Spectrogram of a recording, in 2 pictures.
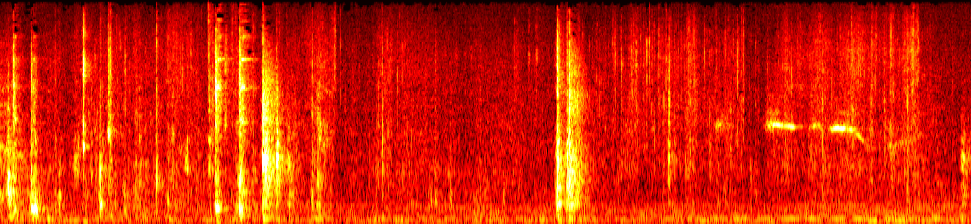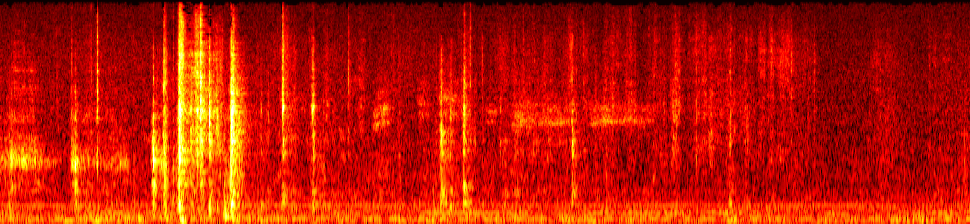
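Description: Faint paper rustling with light taps and clicks from hands working at a tabletop, rolling a joint; a few sharper clicks stand out, and it quiets in the last few seconds.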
